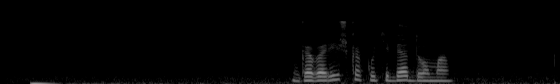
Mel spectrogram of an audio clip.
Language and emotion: Russian, neutral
